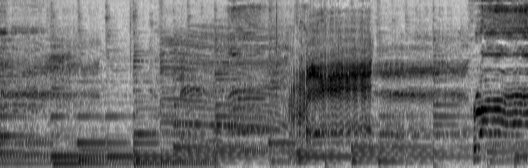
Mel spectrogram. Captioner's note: sheep bleating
